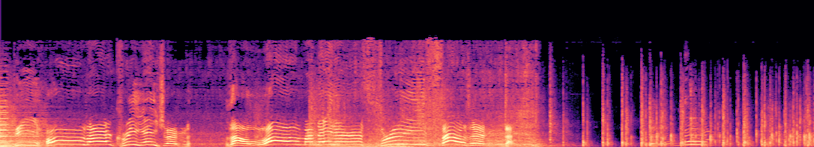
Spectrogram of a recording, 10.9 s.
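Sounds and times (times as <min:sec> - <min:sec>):
voices calling out: 0:00.0 - 0:07.3
speech: 0:01.6 - 0:07.4
small group clapping: 0:07.3 - 0:10.8.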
